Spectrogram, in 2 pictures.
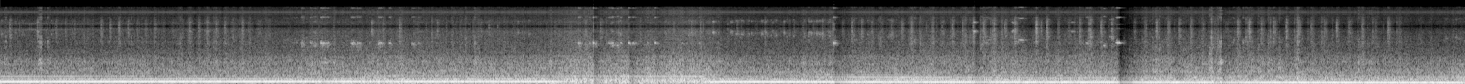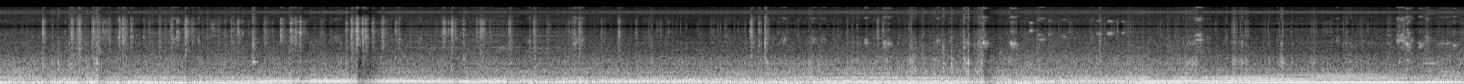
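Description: Racing car engine running hard and loud with a steady note that steps down in pitch a few times, each step marked by a brief drop in loudness, and climbs again near the end. Light rattling rides along with it.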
